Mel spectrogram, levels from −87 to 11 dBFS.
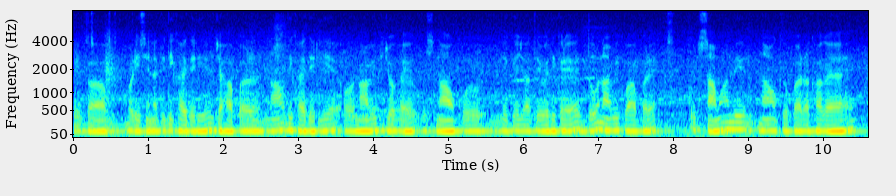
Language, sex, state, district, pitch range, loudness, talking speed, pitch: Hindi, male, Uttar Pradesh, Hamirpur, 95-105 Hz, -32 LUFS, 250 wpm, 100 Hz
